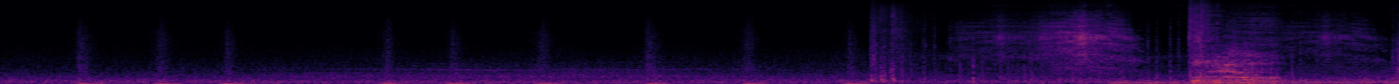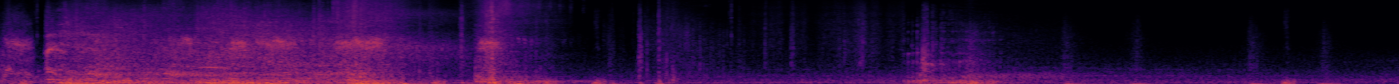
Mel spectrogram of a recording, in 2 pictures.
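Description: A flying creature's wings beat in slow, even flaps.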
